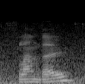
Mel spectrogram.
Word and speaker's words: flambeau: He finished forging the flambeau. Or flame view. Flame. I'm sure you must pronounce that in sort of a French way, right?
